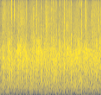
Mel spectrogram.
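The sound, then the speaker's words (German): Dense, even audience applause from a stage-show crowd, loud and unbroken throughout with no other sound standing out. “Ein Applaus bitte.”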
